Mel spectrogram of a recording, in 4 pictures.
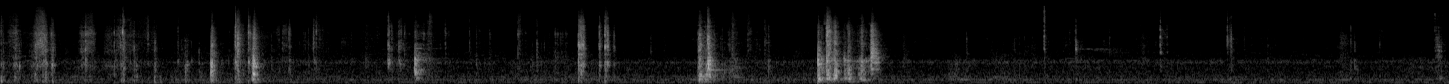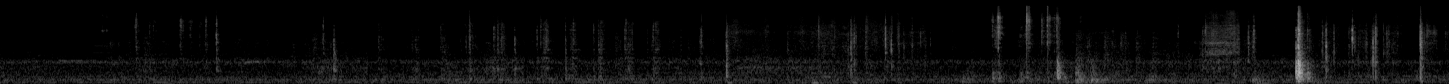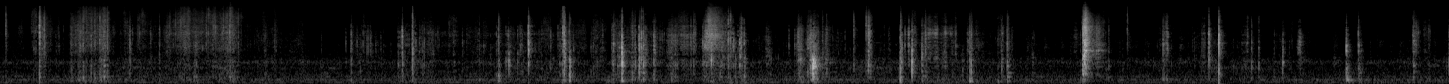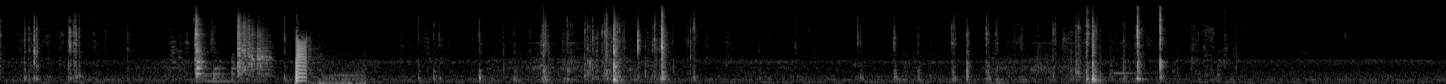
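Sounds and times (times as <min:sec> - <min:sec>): plastic wrap crinkling: 0:27.7 - 0:38.6.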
